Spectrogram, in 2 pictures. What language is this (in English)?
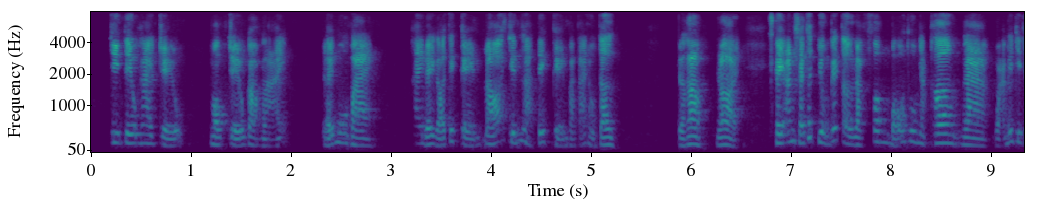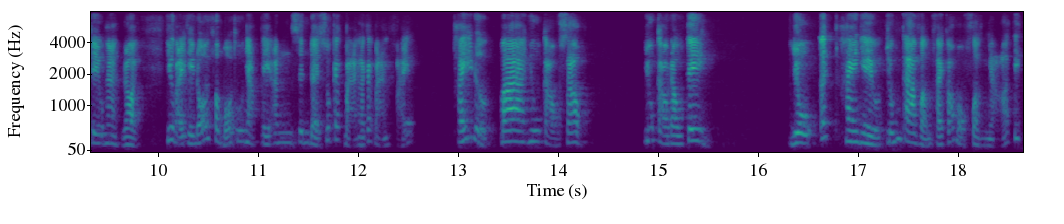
Vietnamese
